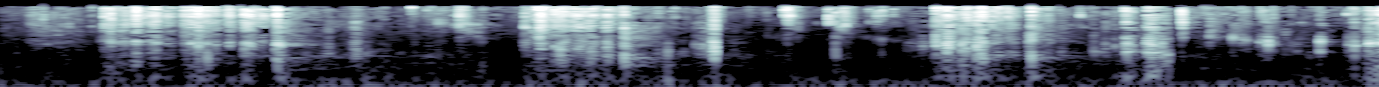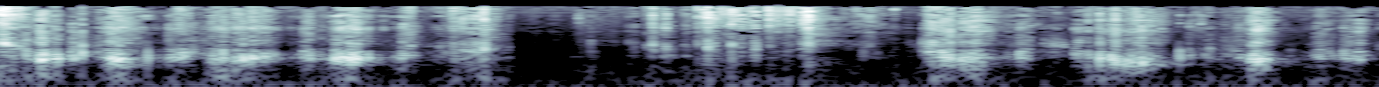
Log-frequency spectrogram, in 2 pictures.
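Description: Close-miked biting and chewing of crunchy ladyfinger biscuits with Nutella: crisp, irregular crunches, followed by chewing.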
